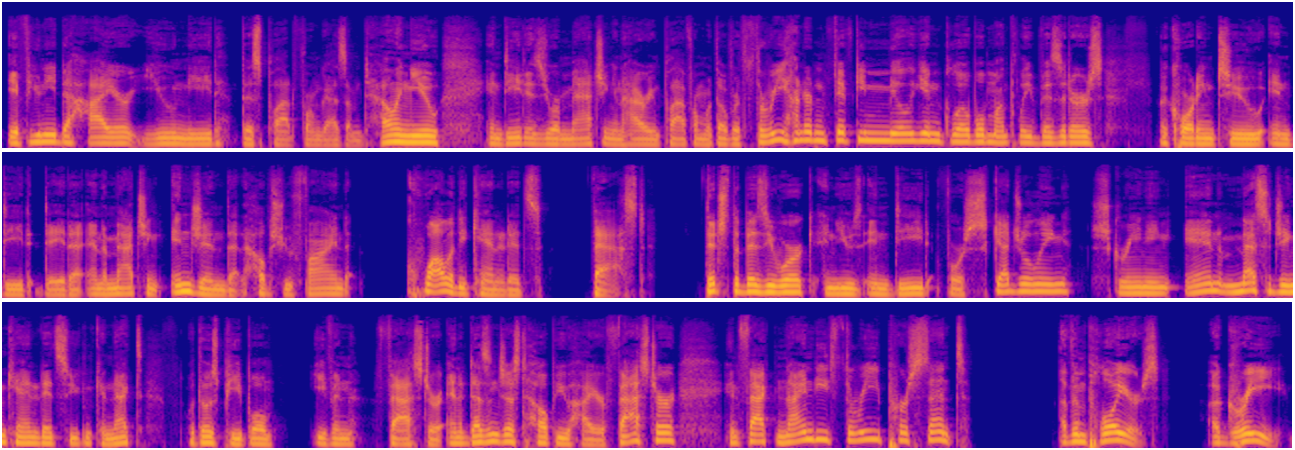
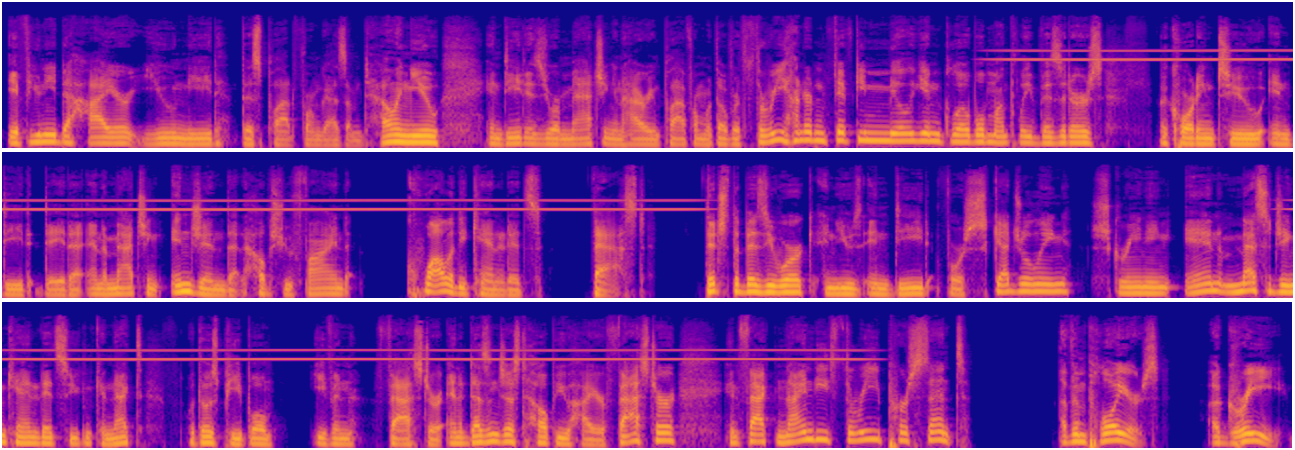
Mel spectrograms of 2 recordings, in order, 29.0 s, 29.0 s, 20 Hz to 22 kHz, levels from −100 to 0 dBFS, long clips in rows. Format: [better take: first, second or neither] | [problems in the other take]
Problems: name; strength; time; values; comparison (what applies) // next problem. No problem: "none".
first | high-pitched whine; loud; from 7.5 to 15 s and from 19 to 26 s; 5 kHz, 10 dB below the speech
